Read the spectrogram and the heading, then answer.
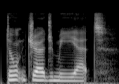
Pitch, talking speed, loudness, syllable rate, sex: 180 Hz, 200 wpm, -17 LUFS, 5.0 syllables/s, female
